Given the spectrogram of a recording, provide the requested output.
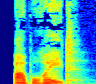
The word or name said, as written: arboret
